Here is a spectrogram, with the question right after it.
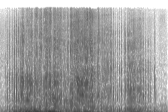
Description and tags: This is a coat zipper, unzipping all the way.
